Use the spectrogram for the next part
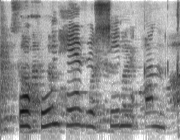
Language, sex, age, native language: Icelandic, male, 9, Icelandic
